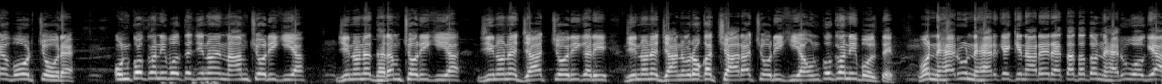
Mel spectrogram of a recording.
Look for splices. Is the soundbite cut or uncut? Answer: uncut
